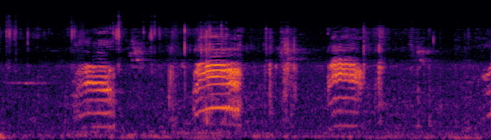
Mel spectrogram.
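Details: A black cat gives three short, harmonic meows, roughly one every second, with the middle call loudest and slightly longer, over a soft background hiss.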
